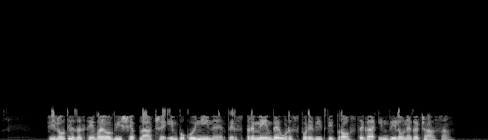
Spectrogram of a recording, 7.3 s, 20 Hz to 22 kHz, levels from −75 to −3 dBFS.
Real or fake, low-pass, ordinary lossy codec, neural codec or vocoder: real; 19.8 kHz; AAC, 16 kbps; none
